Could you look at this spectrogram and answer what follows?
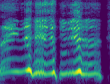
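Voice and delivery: high laugh. Real, not acted. Laughs at own mockery.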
